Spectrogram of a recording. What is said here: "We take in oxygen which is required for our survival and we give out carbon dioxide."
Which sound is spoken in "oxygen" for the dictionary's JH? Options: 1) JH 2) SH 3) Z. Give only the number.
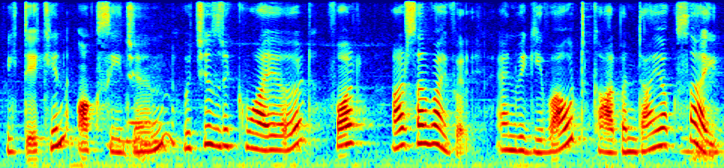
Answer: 1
